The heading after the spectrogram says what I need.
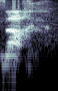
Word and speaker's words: Nacht: it's Nacht.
